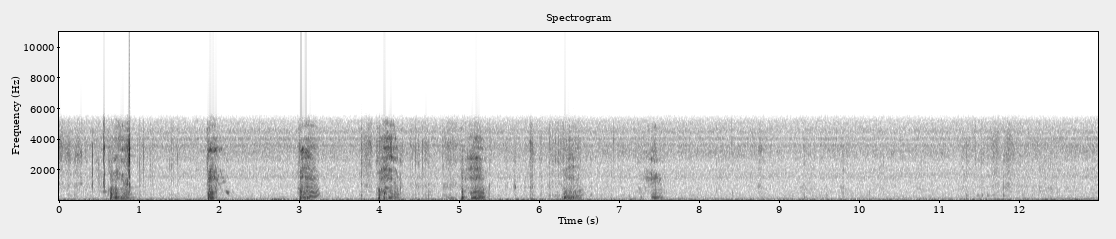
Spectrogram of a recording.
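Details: About seven harsh, dry coughs from Alfie, a Cavalier King Charles Spaniel with mitral valve disease, recorded at home after he collapsed on the stairs and could not stand; cardiac cough.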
